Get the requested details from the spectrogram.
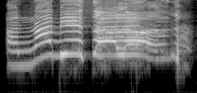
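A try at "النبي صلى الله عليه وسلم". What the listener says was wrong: awalnya jangan tinggi-tinggi dulu, Sob. Nih, denger ya nih. Nabi sallu alai.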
